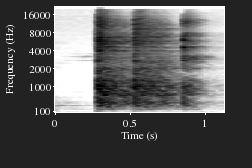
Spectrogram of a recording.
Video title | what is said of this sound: ఫ్లోరింగ్ వేస్తున్నారా అయితే జాగ్రత్తగా ఉండాలి 👷 | లోపల హాలో ఉంది, అంటే లోపల మొత్తం గ్యాప్ ఉందన్నమాట.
